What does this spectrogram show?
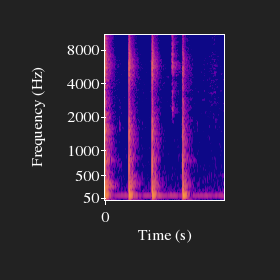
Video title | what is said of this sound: How I Made Sourdough Bread That Tastes AMAZING | Check it is cooked by turning it over and tapping. It should reverberate a hollow sound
